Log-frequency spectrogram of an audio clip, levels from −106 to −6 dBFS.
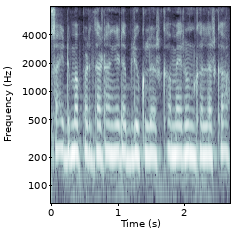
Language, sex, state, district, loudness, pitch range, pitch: Marwari, female, Rajasthan, Nagaur, -16 LUFS, 215-225 Hz, 220 Hz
